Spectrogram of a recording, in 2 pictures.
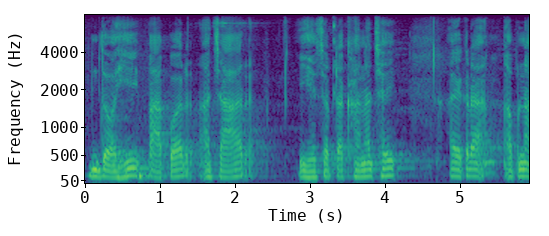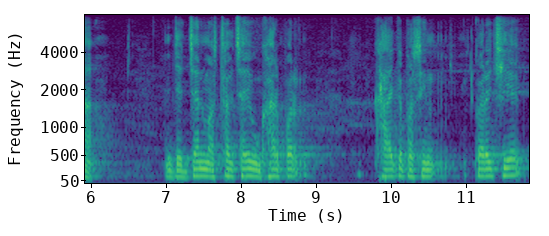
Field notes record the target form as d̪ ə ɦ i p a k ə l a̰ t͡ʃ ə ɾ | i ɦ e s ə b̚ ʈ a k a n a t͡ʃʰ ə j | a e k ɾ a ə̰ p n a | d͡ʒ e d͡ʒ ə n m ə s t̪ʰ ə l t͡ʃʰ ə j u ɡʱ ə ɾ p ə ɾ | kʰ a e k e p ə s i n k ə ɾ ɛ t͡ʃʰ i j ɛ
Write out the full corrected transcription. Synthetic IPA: d̪ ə ɦ i p a p ə ɾ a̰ t͡ʃ a ɾ | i ɦ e s ə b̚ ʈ a kʰ a n a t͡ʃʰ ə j | a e k ɾ a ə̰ p n a | d͡ʒ e d͡ʒ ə n m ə s t̪ʰ ə l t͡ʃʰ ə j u ɡʱ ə ɾ p ə ɾ | kʰ a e k e p ə s i n k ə ɾ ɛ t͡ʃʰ i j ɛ

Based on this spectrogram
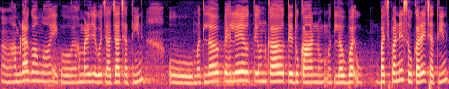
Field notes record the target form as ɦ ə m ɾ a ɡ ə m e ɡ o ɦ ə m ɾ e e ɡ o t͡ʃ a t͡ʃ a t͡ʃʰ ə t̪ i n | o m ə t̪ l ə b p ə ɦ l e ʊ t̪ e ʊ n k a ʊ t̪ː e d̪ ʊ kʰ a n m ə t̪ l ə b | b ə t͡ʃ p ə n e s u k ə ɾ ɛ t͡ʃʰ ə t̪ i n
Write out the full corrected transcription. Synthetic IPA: ɦ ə m ɾ a ɡ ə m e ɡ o ɦ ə m ɾ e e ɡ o t͡ʃ a t͡ʃ a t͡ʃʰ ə t̪ i n | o m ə t̪ l ə b p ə ɦ l e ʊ t̪ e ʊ n k a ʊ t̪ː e d̪ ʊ k a n m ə t̪ l ə b | b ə t͡ʃ p ə n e s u k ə ɾ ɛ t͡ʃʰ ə t̪ i n

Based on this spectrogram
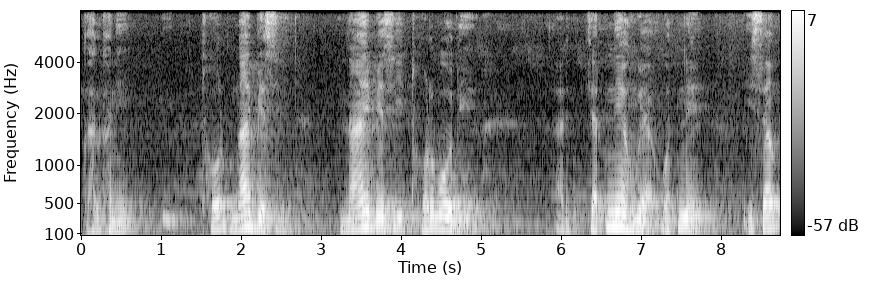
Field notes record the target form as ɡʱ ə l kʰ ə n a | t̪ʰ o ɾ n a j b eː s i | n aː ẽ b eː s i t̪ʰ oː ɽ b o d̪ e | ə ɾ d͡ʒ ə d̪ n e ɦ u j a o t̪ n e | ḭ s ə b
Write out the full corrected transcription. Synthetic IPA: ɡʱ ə l kʰ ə n i | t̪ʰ o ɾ n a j b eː s i | n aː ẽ b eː s i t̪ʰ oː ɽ b o d̪ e | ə ɾ d͡ʒ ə t̪ n e ɦ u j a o t̪ n e | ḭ s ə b

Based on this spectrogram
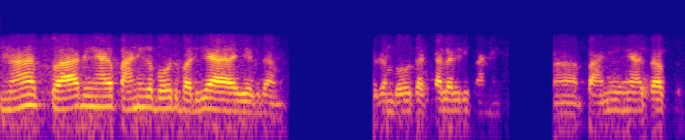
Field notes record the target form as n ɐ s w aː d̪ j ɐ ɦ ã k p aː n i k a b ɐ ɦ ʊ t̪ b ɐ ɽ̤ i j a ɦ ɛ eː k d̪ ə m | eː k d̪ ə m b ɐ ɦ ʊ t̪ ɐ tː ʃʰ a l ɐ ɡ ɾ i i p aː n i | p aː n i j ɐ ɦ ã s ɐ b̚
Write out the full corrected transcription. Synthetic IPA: n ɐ s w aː d̪ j ɐ ɦ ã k p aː n i k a b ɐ ɦ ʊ t̪ b ɐ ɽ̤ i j a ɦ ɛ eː k d̪ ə m | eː k d̪ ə m b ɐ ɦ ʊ t̪ ɐ tː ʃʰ a l ɐ ɡ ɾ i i p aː n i | p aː n i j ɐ ɦ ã s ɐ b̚

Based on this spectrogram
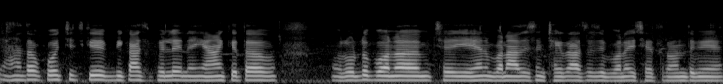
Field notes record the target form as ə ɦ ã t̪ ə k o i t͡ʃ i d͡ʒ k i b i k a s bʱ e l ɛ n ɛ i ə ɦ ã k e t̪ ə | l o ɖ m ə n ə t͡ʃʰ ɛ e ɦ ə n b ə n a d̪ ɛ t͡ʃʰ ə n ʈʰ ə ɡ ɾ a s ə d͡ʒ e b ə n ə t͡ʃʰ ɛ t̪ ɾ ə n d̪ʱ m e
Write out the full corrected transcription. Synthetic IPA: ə ɦ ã t̪ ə k o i t͡ʃ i d͡ʒ k e b i k a s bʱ e l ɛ n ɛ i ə ɦ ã k e t̪ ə | ɾ o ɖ b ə n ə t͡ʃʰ ɛ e ɦ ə n b ə n a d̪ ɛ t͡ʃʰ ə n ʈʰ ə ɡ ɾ a s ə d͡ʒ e b ə n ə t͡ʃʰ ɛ t̪ ɾ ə n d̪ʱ m e

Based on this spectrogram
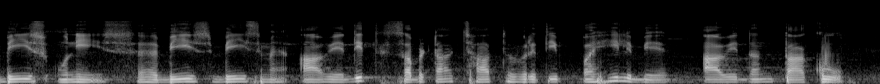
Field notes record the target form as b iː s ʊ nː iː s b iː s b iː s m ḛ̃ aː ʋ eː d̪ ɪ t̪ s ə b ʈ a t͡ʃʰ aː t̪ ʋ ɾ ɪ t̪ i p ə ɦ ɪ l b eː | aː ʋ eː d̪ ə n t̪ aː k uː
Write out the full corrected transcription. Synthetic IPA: b iː s ʊ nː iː s b iː s b iː s m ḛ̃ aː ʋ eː d̪ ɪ t̪ s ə b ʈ a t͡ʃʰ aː t̪ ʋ ɾ ɪ t̪ i p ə ɦ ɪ l b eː | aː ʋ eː d̪ ə n t̪ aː k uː

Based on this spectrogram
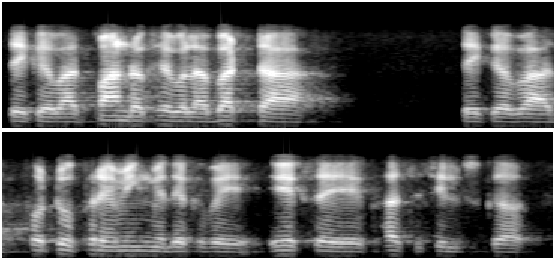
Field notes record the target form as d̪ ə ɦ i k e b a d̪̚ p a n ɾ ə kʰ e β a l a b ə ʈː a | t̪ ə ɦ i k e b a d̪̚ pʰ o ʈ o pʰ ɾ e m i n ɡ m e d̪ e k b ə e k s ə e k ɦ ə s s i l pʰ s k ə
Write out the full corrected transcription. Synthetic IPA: t̪ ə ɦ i k e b a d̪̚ p a n ɾ ə kʰ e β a l a b ə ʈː a | t̪ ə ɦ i k e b a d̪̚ pʰ o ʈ o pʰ ɾ e m i ŋ ɡ m e d̪ e kʰ b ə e k s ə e k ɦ ə s s i l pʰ s k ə

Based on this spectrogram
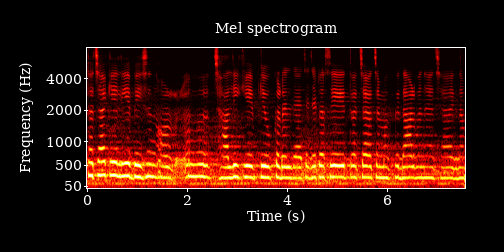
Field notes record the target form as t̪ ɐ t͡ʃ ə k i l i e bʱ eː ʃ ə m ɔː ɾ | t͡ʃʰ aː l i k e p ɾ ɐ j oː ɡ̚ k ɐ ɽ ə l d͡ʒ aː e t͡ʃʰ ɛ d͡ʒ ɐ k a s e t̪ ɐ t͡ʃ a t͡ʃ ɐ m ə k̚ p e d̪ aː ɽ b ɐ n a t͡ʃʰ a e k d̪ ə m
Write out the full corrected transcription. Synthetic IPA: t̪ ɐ t͡ʃ a k e l i e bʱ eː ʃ ə n ɔː ɾ | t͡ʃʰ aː l i k e p ɾ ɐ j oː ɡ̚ k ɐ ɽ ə l d͡ʒ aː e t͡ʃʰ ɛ d͡ʒ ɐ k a s e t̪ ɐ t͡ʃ a t͡ʃ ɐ m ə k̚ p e d̪ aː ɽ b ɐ n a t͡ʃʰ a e k d̪ ə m

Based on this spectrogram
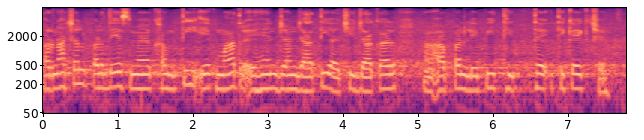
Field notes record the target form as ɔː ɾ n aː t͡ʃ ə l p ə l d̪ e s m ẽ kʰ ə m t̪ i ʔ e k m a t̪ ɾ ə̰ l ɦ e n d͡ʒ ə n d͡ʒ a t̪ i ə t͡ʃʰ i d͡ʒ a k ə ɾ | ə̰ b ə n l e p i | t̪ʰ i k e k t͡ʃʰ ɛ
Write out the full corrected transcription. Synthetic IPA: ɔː ɾ n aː t͡ʃ ə l p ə ɾ d̪ e s m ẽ kʰ ə m t̪ i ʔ e k m a t̪ ɾ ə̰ ɦ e n d͡ʒ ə n d͡ʒ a t̪ i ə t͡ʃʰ i d͡ʒ a k ə ɾ | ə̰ p ə n l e p i | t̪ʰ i k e k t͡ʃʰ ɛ

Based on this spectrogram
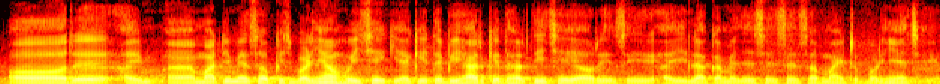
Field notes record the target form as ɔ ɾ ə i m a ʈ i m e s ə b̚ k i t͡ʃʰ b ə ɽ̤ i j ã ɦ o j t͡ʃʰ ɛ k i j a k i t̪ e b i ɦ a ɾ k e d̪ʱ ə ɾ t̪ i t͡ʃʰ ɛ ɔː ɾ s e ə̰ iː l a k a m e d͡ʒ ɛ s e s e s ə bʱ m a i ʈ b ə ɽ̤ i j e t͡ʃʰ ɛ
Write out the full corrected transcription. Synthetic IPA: ɔ ɾ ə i m a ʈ i m e s ə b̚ k i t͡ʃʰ b ə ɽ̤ i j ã ɦ o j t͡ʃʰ ɛ k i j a k i t̪ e b i ɦ a ɾ k e d̪ʱ ə ɾ t̪ i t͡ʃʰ ɛ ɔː ɾ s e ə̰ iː l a k a m e d͡ʒ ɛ s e s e s ə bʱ m a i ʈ b ə ɽ̤ i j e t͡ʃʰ ɛ

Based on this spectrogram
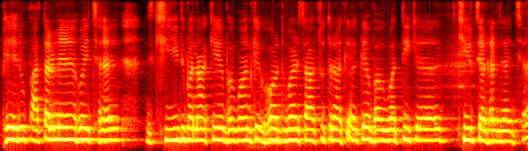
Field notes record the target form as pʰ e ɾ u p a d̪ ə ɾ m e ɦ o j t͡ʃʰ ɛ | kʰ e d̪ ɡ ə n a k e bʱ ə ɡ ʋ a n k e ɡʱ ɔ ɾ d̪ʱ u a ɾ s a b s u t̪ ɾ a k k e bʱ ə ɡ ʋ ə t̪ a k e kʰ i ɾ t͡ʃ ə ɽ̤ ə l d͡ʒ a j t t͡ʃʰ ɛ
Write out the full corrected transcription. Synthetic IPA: pʰ e ɾ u p a t̪ ə ɾ m e ɦ o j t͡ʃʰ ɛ | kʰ i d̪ b ə n a k e bʱ ə ɡ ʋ a n k e ɡʱ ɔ ɾ d̪ʱ u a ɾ s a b s u t̪ ɾ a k k e bʱ ə ɡ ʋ ə t̪ i k e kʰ i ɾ t͡ʃ ə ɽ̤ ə l d͡ʒ a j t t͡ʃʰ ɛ

